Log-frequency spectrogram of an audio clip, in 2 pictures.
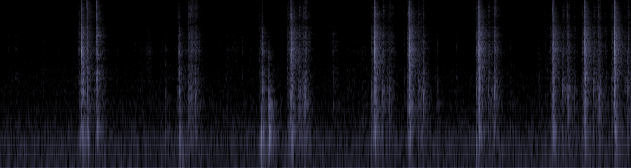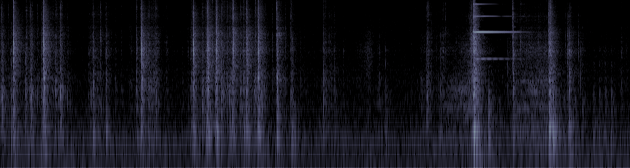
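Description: Fingers tap quickly on a laptop keyboard in uneven bursts.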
